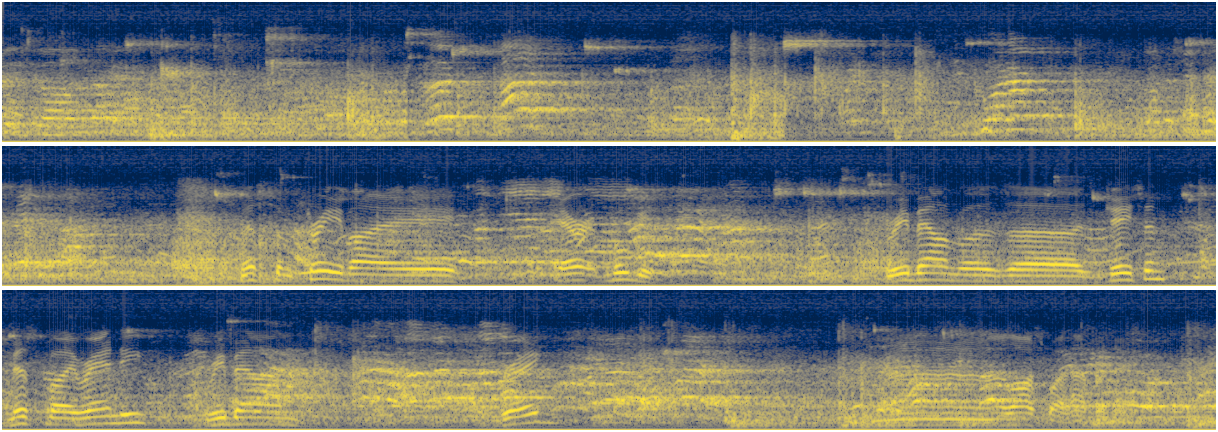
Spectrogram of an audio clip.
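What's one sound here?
Men and women in a crowd talk and call out nearby in a large echoing hall.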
